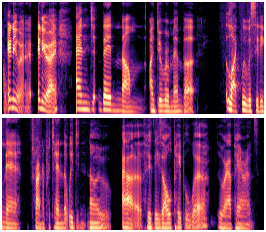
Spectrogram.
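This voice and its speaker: A woman's voice: very deep voice, normal speed, vocal fry, a bit bright, no echo, studio quality. An Australian woman co-hosting a casual comedy podcast, telling rambling, self-mocking stories. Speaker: podcast co-host.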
